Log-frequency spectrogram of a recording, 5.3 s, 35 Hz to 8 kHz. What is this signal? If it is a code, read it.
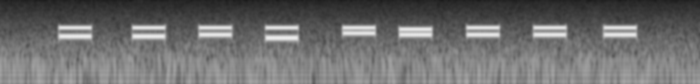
DTMF, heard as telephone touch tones, dialled by hand, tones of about 250 ms. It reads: 558207888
